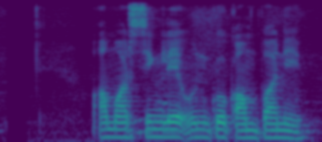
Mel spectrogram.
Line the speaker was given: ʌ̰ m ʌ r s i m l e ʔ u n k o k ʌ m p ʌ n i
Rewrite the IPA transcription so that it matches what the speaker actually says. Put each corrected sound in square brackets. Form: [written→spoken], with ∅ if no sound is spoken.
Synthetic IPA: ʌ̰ m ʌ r s i [m→ŋ] l e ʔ u n k o k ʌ m p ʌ n i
